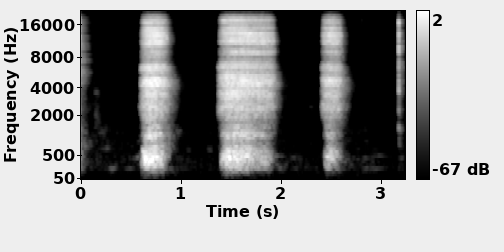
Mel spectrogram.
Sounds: Sniff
